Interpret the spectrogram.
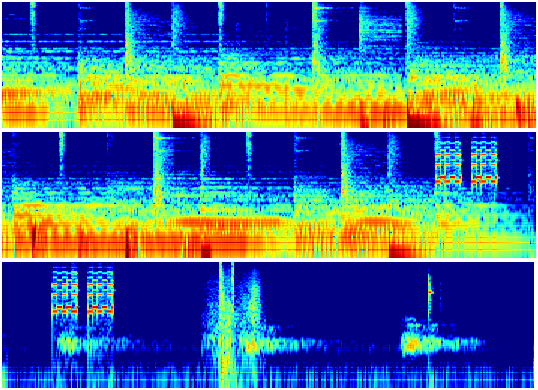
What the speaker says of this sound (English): You received a text message from Risei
